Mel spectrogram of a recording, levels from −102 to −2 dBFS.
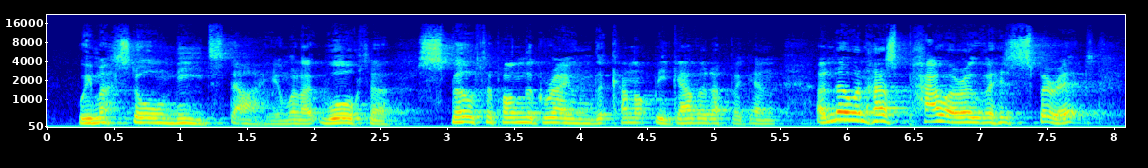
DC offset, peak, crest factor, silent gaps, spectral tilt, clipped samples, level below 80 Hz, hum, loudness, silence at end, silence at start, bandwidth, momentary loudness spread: under 0.1%; -20 dBFS; 18 dB; none; -6 dB/octave; under 0.1%; -78 dBFS; none; -38 LUFS; 0.15 s; 0.25 s; 15 kHz; 13 LU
